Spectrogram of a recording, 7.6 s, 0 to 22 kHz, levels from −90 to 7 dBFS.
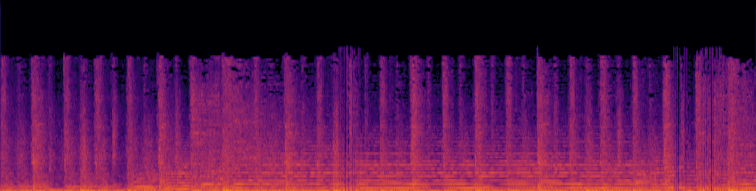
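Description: Processor overload crackle hits from 3.39 to 3.68 s and again from 6.74 to 7.22 s. The processor repeatedly misses its deadlines for very short buffers, around 5 ms each, and each miss drops to silence with hard edges. Some 20 of these gaps in the first burst and about 40 in the second make a gritty, tearing crackle.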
